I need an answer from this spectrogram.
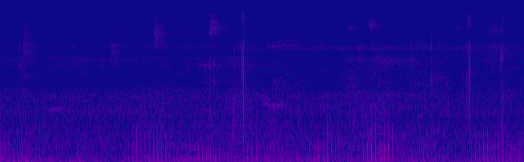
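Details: Deep vibrating purr from a Siamese cat, rising and falling in regular breaths under a few light clicks and a soft hiss of room noise.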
